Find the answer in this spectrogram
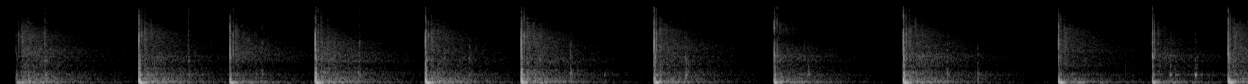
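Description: A basketball being bounced slowly on a hard court, about eleven single bounces roughly a second apart at an uneven pace, each one echoing and dying away.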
